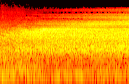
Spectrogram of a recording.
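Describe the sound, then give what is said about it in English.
A futuristic electric car sound: a steady, loud whirring whoosh with a smooth airy hiss that holds at an even level for a couple of seconds, with no one speaking. “These are things we may have seen in some movies with futuristic cars.”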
